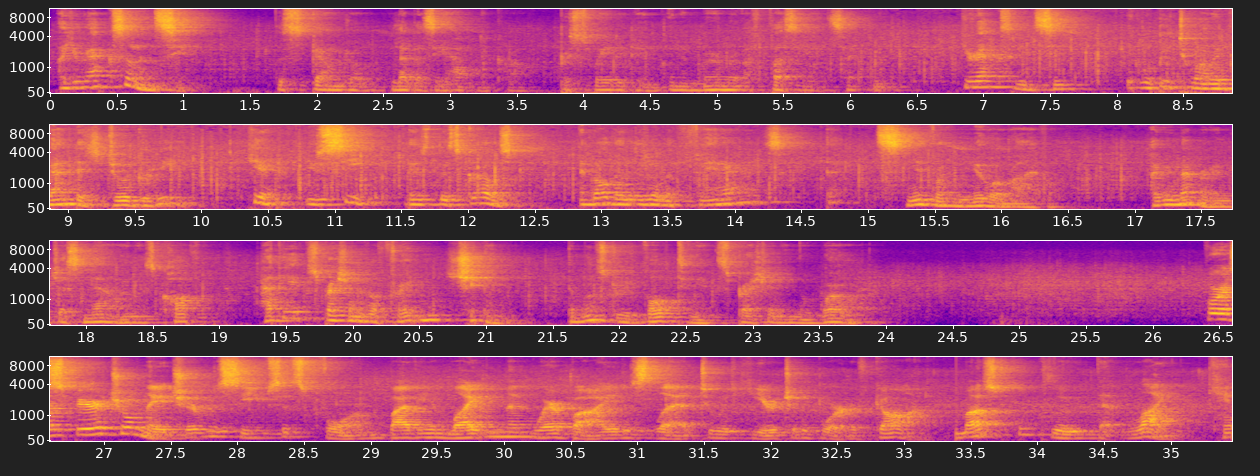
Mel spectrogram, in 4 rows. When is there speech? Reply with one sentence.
The speech can be heard from 0.1 to 23.9 s and from 26.4 to 35.4 s.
